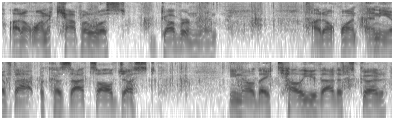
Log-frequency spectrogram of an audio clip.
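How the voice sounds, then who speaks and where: A man's voice: lowish voice, noisy background. A young man vlogging outdoors on a walk, talking bluntly and insistently, repeating his points. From United States. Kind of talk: opinionated monologue on a walk. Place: outdoors under open sky. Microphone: handheld camera held low at arm's length.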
